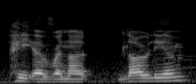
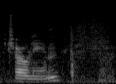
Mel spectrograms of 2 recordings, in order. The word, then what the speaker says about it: petroleum: any of that um Peter Ronaldo Liam jelly okay so number one it's pronounced petroleum number two why are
